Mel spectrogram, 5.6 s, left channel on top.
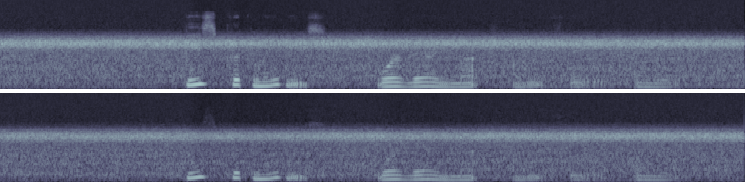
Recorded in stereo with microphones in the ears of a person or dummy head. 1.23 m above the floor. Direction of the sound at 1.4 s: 75° left (ahead or behind).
